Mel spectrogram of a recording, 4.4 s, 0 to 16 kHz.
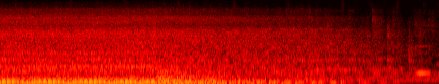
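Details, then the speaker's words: John Deere Z425 zero-turn mower with swapped engine, test run after carburetor cleaning, choke off and air filter housing refitted: small single runs with an even, steady beat, no stumbling or surging; running as well or slightly better than before. "reasonably good so I don't think I'm anything worse so I think I may have made it a little bit better"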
